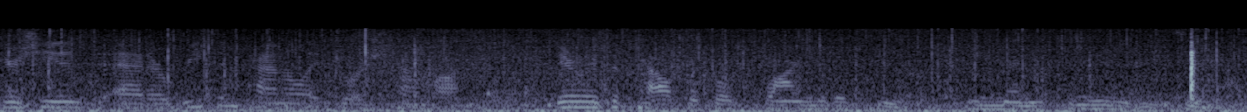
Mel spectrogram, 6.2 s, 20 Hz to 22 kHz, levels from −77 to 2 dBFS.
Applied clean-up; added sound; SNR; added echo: none; Fire; -4 dB; reverberation time 0.8 s.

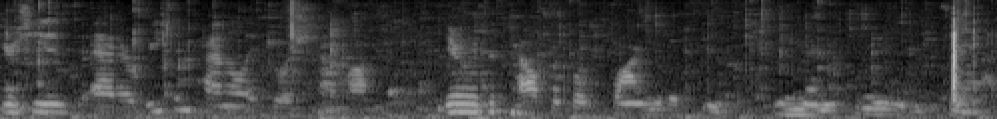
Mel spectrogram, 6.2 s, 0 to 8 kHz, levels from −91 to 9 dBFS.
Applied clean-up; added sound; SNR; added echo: classical method WPE with log-MMSE.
